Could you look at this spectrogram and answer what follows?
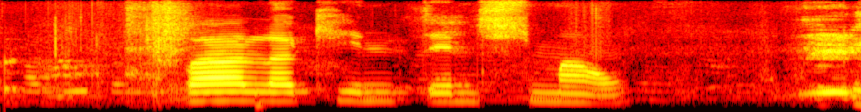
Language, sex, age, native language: Icelandic, male, 8, Icelandic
